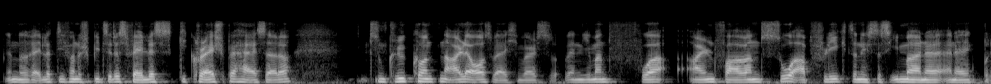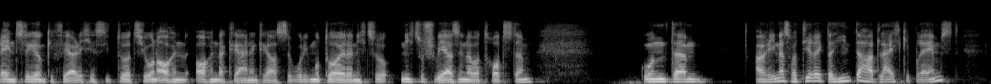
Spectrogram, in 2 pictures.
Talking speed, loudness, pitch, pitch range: 180 wpm, -21 LUFS, 110 Hz, 105-120 Hz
